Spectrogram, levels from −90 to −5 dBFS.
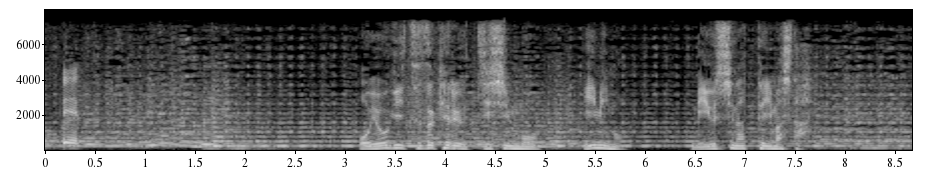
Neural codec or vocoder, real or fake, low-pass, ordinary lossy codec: none; real; 7.2 kHz; AAC, 48 kbps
